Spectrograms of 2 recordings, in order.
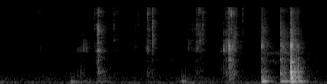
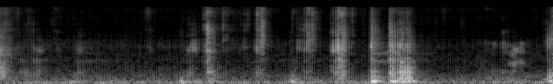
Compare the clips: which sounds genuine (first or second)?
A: first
